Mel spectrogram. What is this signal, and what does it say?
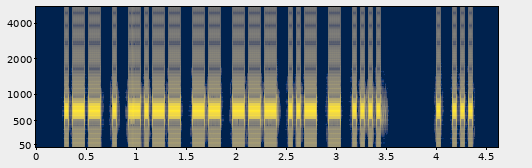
Morse code, heard as a keyed tone, about 30 wpm, 700 Hz. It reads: WEYMOUTH ES
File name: UK MASTER QSOs TRAINING / 30WPM / UK MASTER QSOs 0033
